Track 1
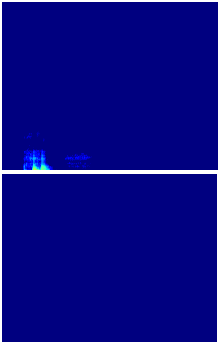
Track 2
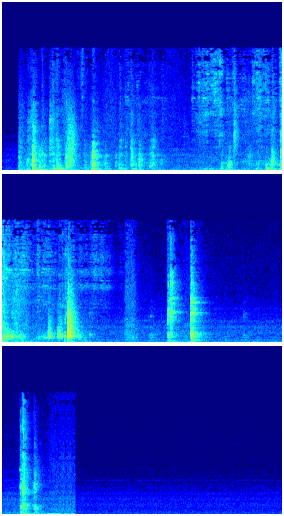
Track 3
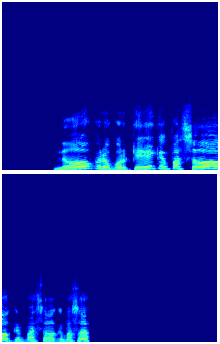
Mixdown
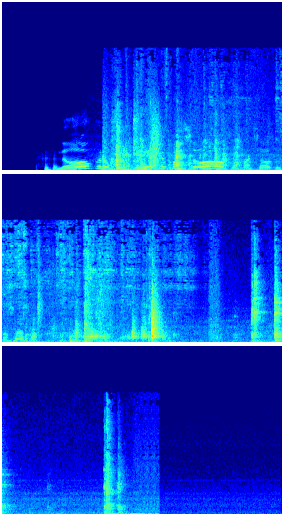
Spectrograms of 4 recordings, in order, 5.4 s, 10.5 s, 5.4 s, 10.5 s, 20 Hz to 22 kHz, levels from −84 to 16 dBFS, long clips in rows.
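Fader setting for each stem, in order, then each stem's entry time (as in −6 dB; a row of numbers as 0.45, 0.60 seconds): −8.0, +2.0, −3.0 decibels; 0.15, 1.05, 0.00 seconds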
